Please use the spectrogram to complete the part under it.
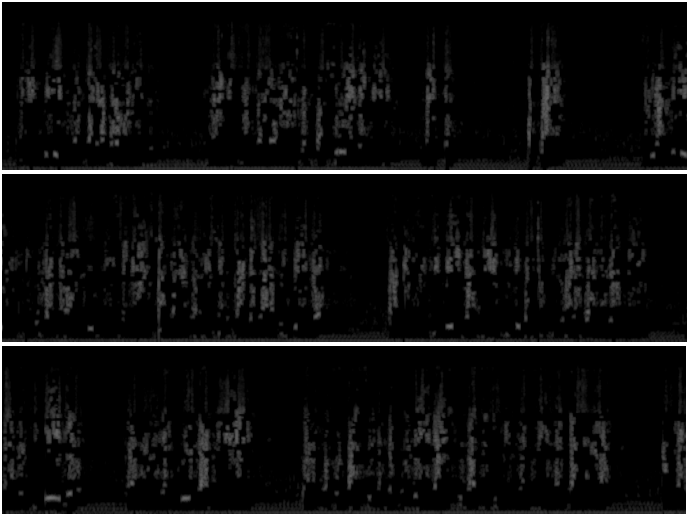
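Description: An elderly man reads out a speech through a microphone.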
